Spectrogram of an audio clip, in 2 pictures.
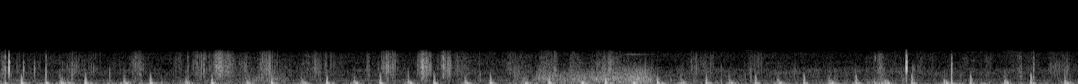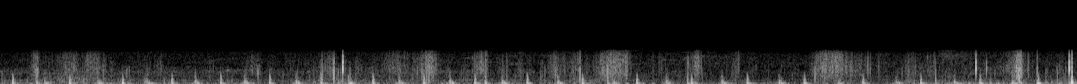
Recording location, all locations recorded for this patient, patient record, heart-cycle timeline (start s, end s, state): mitral valve (MV)
aortic valve (AV)+pulmonary valve (PV)+tricuspid valve (TV)+mitral valve (MV)
#Age: Child
#Sex: Female
#Height: 124.0 cm
#Weight: 21.3 kg
#Pregnancy status: False
#Murmur: Absent
#Murmur locations: nan
#Most audible location: nan
#Systolic murmur timing: nan
#Systolic murmur shape: nan
#Systolic murmur grading: nan
#Systolic murmur pitch: nan
#Systolic murmur quality: nan
#Diastolic murmur timing: nan
#Diastolic murmur shape: nan
#Diastolic murmur grading: nan
#Diastolic murmur pitch: nan
#Diastolic murmur quality: nan
#Outcome: Normal
#Campaign: 2015 screening campaign
0.00	6.78	unannotated
6.78	6.88	S1
6.88	7.02	systole
7.02	7.14	S2
7.14	7.28	diastole
7.28	7.38	S1
7.38	7.54	systole
7.54	7.62	S2
7.62	7.78	diastole
7.78	7.88	S1
7.88	8.02	systole
8.02	8.12	S2
8.12	8.30	diastole
8.30	8.40	S1
8.40	8.54	systole
8.54	8.64	S2
8.64	8.82	diastole
8.82	8.96	S1
8.96	9.12	systole
9.12	9.22	S2
9.22	9.44	diastole
9.44	9.58	S1
9.58	9.70	systole
9.70	9.80	S2
9.80	10.04	diastole
10.04	10.14	S1
10.14	10.26	systole
10.26	10.38	S2
10.38	10.62	diastole
10.62	10.76	S1
10.76	10.86	systole
10.86	10.98	S2
10.98	11.18	diastole
11.18	11.32	S1
11.32	11.44	systole
11.44	11.56	S2
11.56	11.74	diastole
11.74	11.88	S1
11.88	11.98	systole
11.98	12.08	S2
12.08	12.24	diastole
12.24	12.36	S1
12.36	12.48	systole
12.48	12.58	S2
12.58	12.74	diastole
12.74	12.84	S1
12.84	12.94	systole
12.94	13.06	S2
13.06	13.22	diastole
13.22	13.34	S1
13.34	13.46	systole
13.46	13.56	S2
13.56	13.72	diastole
13.72	13.84	S1
13.84	21.55	unannotated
